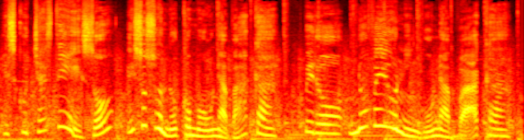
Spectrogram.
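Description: Casting: cheerful young boy engine, Latin American accent, lively swooping pitch, unhurried, for a children's cartoon. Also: over music. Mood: excited, curious.

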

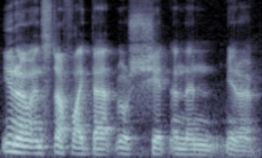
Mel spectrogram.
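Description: A young man giving an animated, casual spoken review to camera in a small room, full of ums and casual swearing. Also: lowish voice, normal speed. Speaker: video game reviewer. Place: small indoor room with a brick wall and shelves.

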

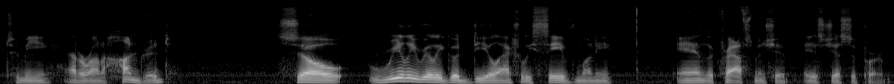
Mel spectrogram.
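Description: A man casually showing a pocket knife to the camera at a table indoors, relaxed and unhurried, with fillers and trailing sentences. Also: low voice. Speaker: knife collector reviewer. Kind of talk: casual show-and-tell. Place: indoors at a cutting-mat table. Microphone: overhead camera on hands, voice from off-frame.

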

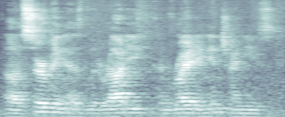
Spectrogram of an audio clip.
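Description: A man in his thirties giving an academic lecture in a measured, hesitant way. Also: level tone. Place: dim wood-shelved seminar room with audience, indoors. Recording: echoey room, distant mic, noisy rumble.

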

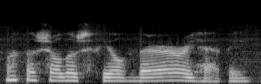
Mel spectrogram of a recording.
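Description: A woman leading a guided meditation in a gentle, soothing, unhurried way with long pauses. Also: low voice, steady tone, vocal fry, highs cut off, slight background noise.

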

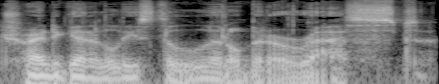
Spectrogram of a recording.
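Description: A man playing a grumpy, cold, commanding vampire knight in a roleplay ASMR, husky and gravelly, speaking in a stern, measured way. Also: rumbling low, expressive, fairly bright tone, a little hiss or hum. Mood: gruff, softened.

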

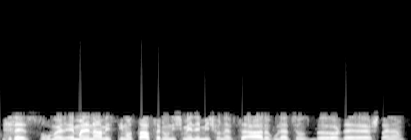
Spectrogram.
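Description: A man with a foreign accent, not a native speaker, giving a halting, scripted pitch over the phone. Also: fairly even intonation, no echo. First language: not German. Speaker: call centre caller posing as official. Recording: thin phone line.

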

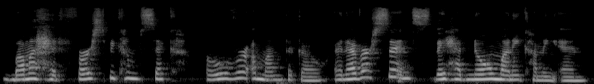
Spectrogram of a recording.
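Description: A young woman reading a children's novel aloud in a storytelling style, with a husky voice. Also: a little high, moderate pace. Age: young adult. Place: plant-filled room indoors by a window.

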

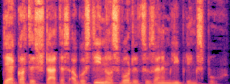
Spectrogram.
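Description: A man reading scripted historical narration as a documentary narrator, in a measured storytelling manner. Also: very deep voice, expressive, breathy edge, no room sound.

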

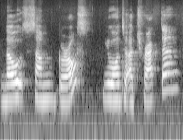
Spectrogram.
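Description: A young woman from China, friendly and encouraging, speaking halting English over a video call from a small bright room. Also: on the high side, animated. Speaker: stranger on a video chat. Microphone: earphone mic on a video call.

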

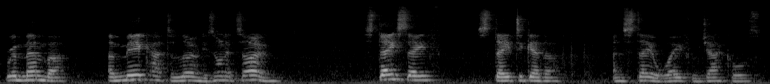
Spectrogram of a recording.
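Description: A man's voice: high-pitched, a little slow. A man narrating a children's picture book, read aloud as a teacher would. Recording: slightly distant microphone.

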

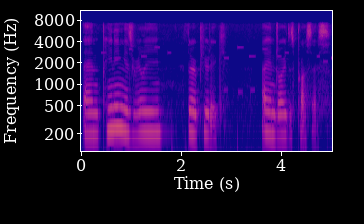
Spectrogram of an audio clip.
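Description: A woman in her thirties from Switzerland, chatting casually about her painting in a relaxed, rambling way, with many fillers and small self-corrections. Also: mid-range voice, unhurried, gravelly, smooth, muffled recording. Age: 30s. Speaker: painting vlogger. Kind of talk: casual tutorial chat. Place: home studio room, indoors, wooden shelves. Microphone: phone camera at desk distance.

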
